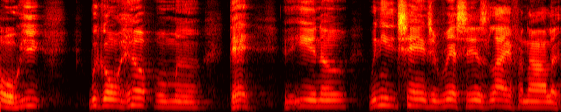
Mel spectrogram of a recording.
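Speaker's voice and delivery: mocking, sarcastic, sweet soft voice. Mocking another speaker's answer about a player: mocking sweet-voiced imitation. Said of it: "you sound like an old sweet ass".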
